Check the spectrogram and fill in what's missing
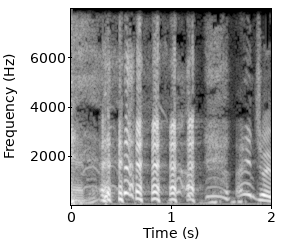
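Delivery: laughing. Real, not acted. Laughing through own line.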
